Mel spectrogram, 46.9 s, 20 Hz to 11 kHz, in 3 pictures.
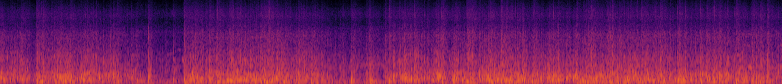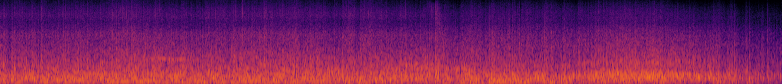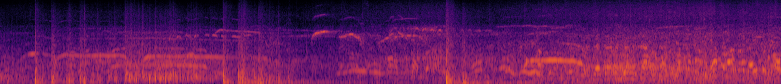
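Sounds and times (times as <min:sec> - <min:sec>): fireworks bangs and crackling: 0:00.0 - 0:46.9
firework whistles: 0:31.6 - 0:43.0, 0:44.2 - 0:45.6.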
